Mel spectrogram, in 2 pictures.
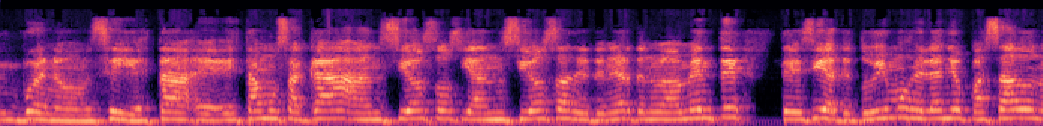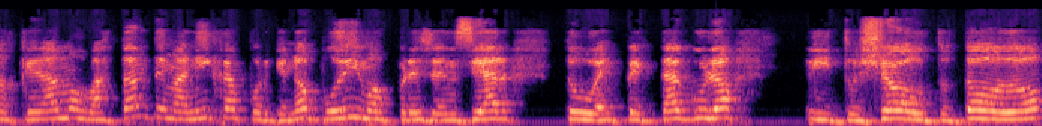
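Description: Amid audible room echo, a woman with a bright, sharp tone speaks at a fairly high pitch and a fairly slow pace, with ordinary pitch variation. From Argentina, Tucumán. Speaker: radio journalist. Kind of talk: interview. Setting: video call.

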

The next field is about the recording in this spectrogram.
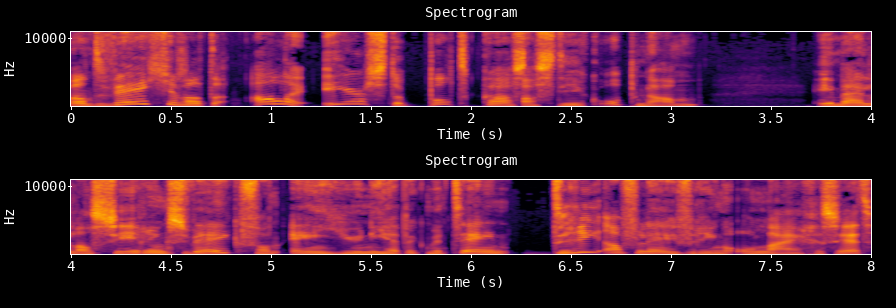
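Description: Recorded with a dry, close sound and no echo, a woman talks at a moderate pace with very wide pitch swings. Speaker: podcast host, former radio presenter. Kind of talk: casual solo podcast narration. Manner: animated.

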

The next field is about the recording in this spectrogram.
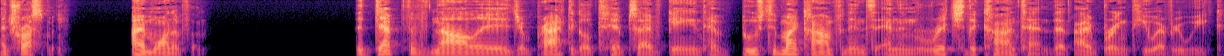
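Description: A man talks in a plain, everyday voice at a fairly low pitch. His intonation is lively and his pace fairly quick. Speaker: horror story narrator. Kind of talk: horror story narration, first-person, read aloud. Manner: brooding, measured, with eerie pauses.

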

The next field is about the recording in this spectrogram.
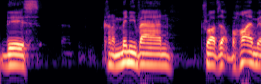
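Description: This man has a fairly low pitch. He talks with an English accent. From England. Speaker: investigative journalist. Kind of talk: interview. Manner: halting.

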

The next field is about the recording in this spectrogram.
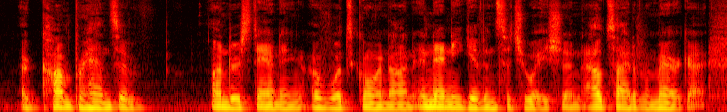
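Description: A man speaks with a Spanish accent. The recording is very clean and the background silent. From Venezuela. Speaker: comedian and writer. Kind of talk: casual interview chat.

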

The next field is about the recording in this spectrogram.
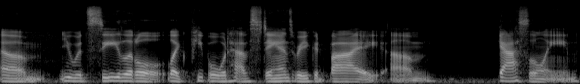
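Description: A woman speaks at a fairly slow pace in a very deep, low voice, with ordinary pitch variation and vocal fry. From Puerto Rico. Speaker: newspaper reporter. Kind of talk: interview.

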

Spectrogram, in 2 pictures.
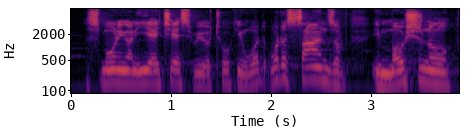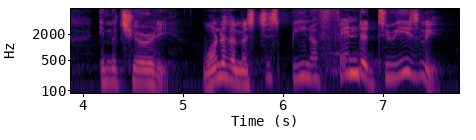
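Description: An ordinary speaking voice from a man, fairly high in pitch, with lively intonation and a fairly quick pace. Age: 50s. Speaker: pastor. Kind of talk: sermon.

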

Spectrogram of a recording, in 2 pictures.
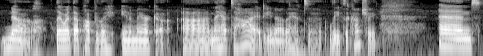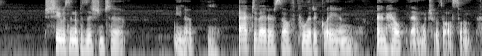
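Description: With an Australian accent, a woman talks at a moderate pace, leaving long, frequent pauses. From Australia, Canberra. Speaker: activist. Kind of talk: casual interview conversation. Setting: apartment.

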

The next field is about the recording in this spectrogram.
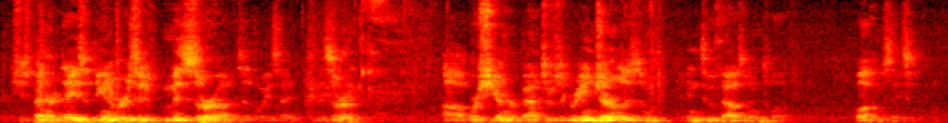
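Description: Over noticeable background noise, a man at medium pitch talks very fast with fairly even intonation and big swings in loudness. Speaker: panel moderator. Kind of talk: moderating a panel at a breakfast event.

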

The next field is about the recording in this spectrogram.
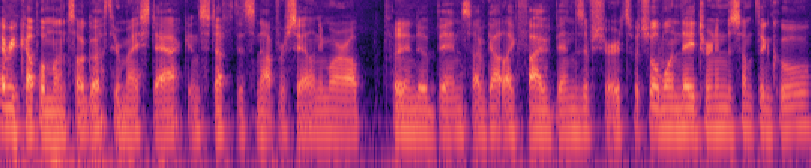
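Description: A man with a West Coast accent at a very fast pace, in a monotone, flat intonation. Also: medium pitch for a man. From Oregon, Portland area. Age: 20s. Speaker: clothing brand founder. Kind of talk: casual interview. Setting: radio studio.

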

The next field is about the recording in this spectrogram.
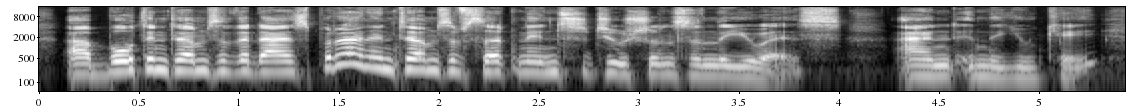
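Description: A woman with an Indian accent, very wide pitch swings and a fairly quick pace. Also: medium pitch for a woman. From India, Calcutta. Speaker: historian. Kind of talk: panel discussion.

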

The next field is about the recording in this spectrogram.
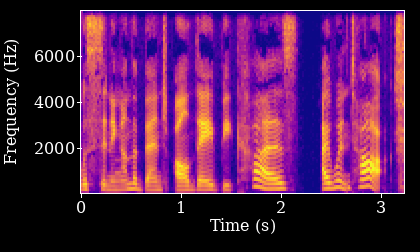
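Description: Speaking in an unremarkable speaking voice at a medium pitch, a woman moves at a fairly slow pace with lively intonation, in a dry, close sound with no echo on a very clean recording with a silent background. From France, moved to US at seven. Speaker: musician. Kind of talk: casual chat.

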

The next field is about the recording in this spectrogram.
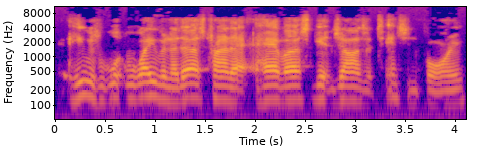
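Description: In a Texan accent, a man at medium pitch speaks at a moderate pace with ordinary pitch variation. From Texas, Fort Worth. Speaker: blues guitarist. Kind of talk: interview.

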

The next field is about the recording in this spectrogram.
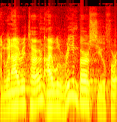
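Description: With noticeable background noise behind him, a man speaks at medium pitch. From Finland and Canada. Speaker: professor. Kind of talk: lecture.

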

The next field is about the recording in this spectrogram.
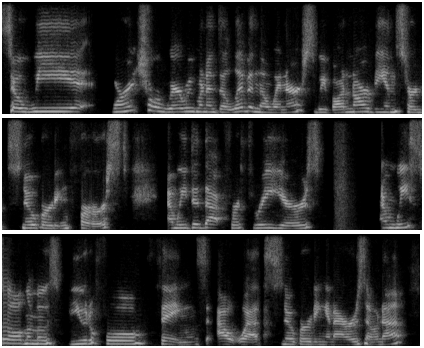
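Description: A woman with an American accent and a fairly high pitch speaks at a moderate pace in a bright, sharp tone, with ordinary pitch variation and very even loudness. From Pennsylvania. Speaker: real estate investor. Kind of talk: interview.

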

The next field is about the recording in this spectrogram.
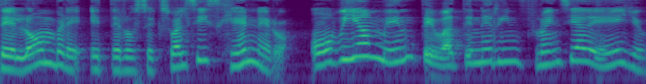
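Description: Lively intonation comes through at a very slow pace on a very clean recording with a silent background. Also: woman. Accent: northern Mexican. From northern Mexico, Ciudad Juárez, Chihuahua. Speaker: comedian. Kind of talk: casual chat.

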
